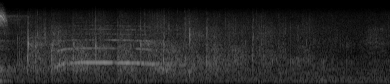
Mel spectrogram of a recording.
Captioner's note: many applauding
